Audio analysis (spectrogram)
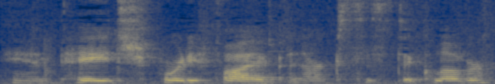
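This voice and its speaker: A woman giving a live poetry reading, with deliberate, measured delivery and informal commentary between pieces. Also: mid-range voice, level tone, a bit bright, a little hiss or hum, rough recording. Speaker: poetry reader.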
